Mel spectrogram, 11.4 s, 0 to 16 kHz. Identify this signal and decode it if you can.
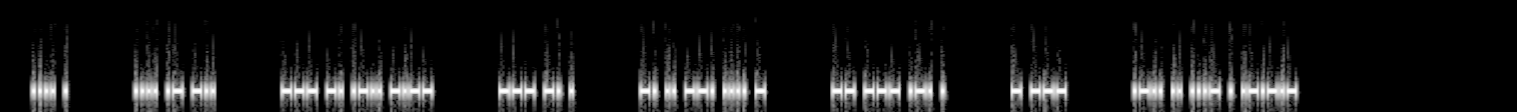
Morse code, heard as a keyed tone, about 50 wpm, 700 Hz. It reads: HE HAD ONLY ONE NIGHT MORE TO LIVE.
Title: 3x Word-Spacing - Sentences from Top 300 Words - 50wpm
